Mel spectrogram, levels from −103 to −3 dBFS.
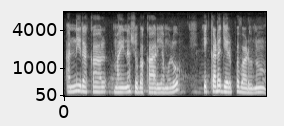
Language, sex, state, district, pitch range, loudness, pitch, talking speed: Telugu, male, Telangana, Nalgonda, 155-175 Hz, -16 LUFS, 165 Hz, 90 wpm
